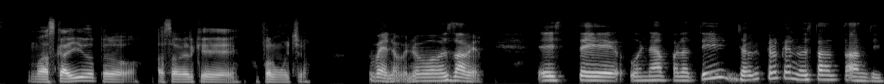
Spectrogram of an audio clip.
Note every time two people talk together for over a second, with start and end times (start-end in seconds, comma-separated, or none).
none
